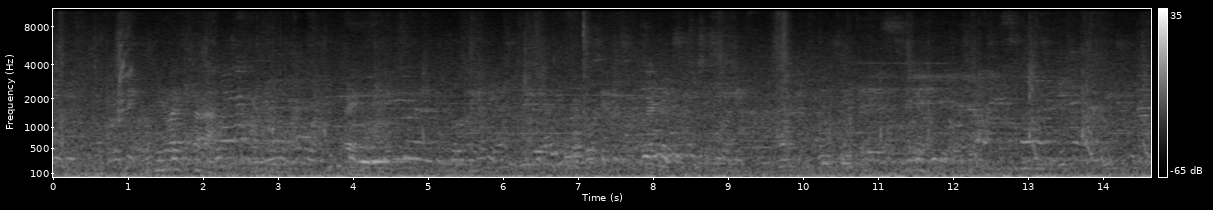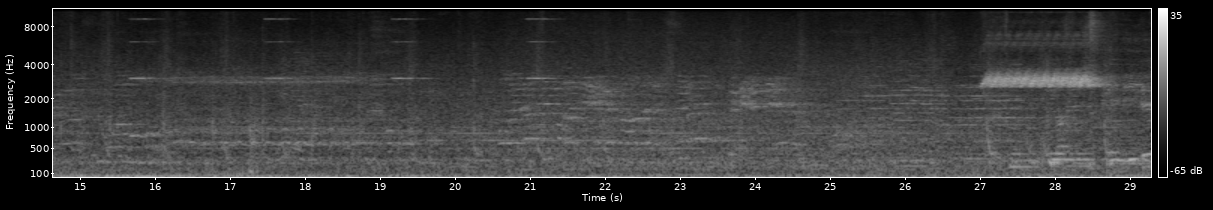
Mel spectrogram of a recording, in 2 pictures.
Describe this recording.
Walking inside The Home Depot, Leon Guanajuato, by all the sections of the store. I made this recording on September 13th, 2021, at 1:33 p.m. I used a Tascam DR-05X with its built-in microphones and a Tascam WS-11 windshield. Original Recording: Type: Stereo, Caminando dentro de The Home Depot, León Guanajuato, por todas las secciones de la tienda. Esta grabación la hice el 13 de septiembre de 2021 a las 13:33 horas. Usé un Tascam DR-05X con sus micrófonos incorporados y un parabrisas Tascam WS-11.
